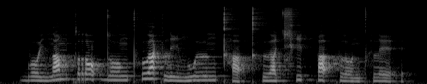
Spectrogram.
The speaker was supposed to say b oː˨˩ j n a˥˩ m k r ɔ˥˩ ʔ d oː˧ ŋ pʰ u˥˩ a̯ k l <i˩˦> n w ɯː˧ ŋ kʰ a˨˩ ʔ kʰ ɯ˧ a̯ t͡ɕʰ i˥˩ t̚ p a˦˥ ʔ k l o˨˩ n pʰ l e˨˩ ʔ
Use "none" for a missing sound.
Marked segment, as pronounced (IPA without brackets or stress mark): i˩˦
